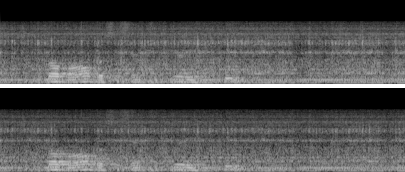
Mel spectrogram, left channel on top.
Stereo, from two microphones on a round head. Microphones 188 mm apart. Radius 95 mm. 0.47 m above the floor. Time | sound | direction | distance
0.4 | a man speaking | 25° left (ahead or behind) | 0.8 m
